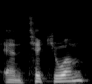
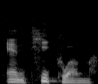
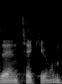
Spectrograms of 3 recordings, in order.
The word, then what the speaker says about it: Antiquum: asked her and and she told us that there's actually no correct pronunciation because nobody really knows um i've always rolled with anticum uh because i just like the way it sounds i don't like and and the one pronunciation that that she said would not be correct because i think you're supposed to just like use all the vowels uh was it was was antique um but i think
